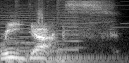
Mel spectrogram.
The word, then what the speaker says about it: Redux: You realize that's pronounced Redux, right? Redux!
